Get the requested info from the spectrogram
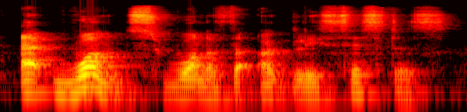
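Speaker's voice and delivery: plain reading voice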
